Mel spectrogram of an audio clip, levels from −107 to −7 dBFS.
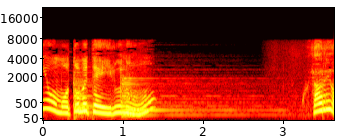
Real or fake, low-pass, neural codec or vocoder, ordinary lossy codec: real; none; none; none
